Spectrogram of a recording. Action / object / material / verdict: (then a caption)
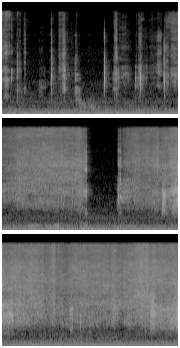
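scrape / cardboard box lid / cardboard / none. Two long pink fingernails scratch and rub the inner bottom of an empty, shallow white cardboard box lid, and both hands then rest flat on it. It opens with sparse, sharp, dry clicks and taps, then moves into continuous bright, papery scratching that pauses briefly before a steadier, slightly louder rubbing carries on to the end. A faint low hum sits underneath throughout.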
